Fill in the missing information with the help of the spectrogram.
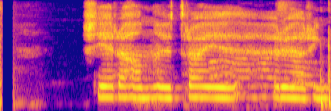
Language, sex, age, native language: Icelandic, female, 12, Icelandic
